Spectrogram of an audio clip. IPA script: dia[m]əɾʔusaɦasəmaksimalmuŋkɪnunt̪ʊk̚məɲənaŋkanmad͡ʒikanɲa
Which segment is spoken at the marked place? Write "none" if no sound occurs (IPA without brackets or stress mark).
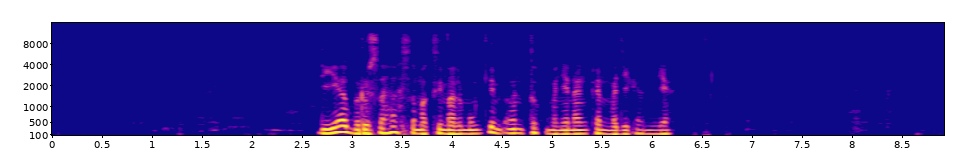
b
